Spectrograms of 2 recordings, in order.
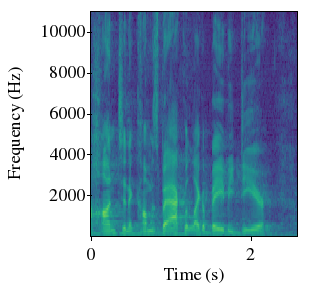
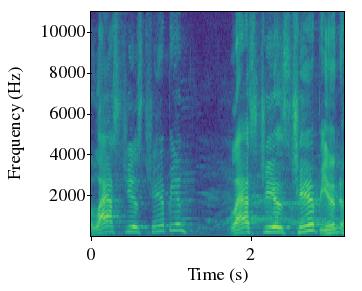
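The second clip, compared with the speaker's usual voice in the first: hype; 6 semitones higher, slower than usual. Real, not acted. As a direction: sell him to the crowd. Hyping Oren to crowd.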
